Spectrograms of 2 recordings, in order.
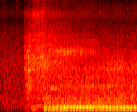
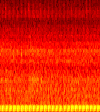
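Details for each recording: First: Yamaha Mio J scooter, which the customer says has a noisy engine and transmission, before disassembly: even low putter at idle with an irregular squeak that comes and goes from the CVT belt drive. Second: Yamaha Mio J scooter after replacing the V-belt and rear pulley parts, the noise having come from a worn seal and a damaged pulley-housing bushing: even, steady idle at about seven pulses a second with no rattle, squeal or belt slap.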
